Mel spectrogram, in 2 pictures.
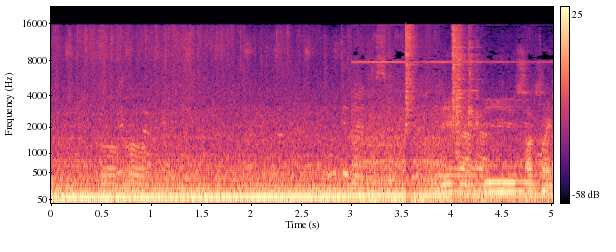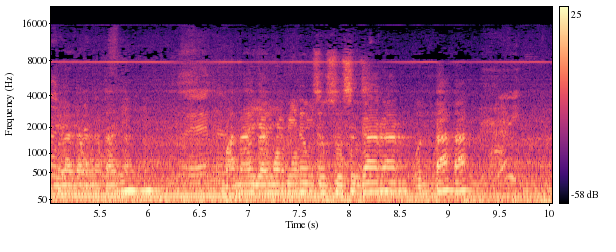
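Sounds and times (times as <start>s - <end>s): bus engine drone: 0.0s - 10.0s
road noise: 0.0s - 10.0s.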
